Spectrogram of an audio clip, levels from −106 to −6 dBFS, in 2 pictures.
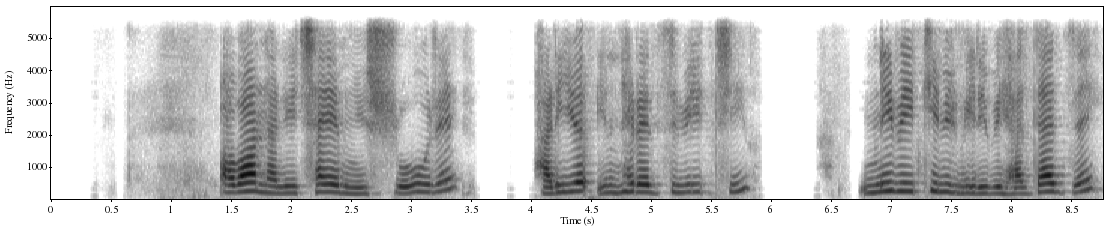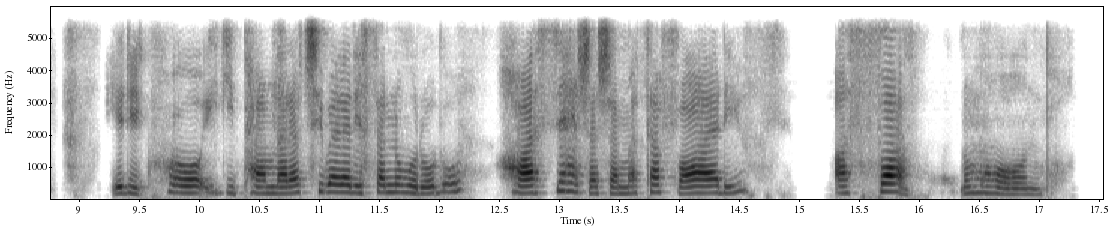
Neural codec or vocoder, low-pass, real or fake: codec, 24 kHz, 0.9 kbps, WavTokenizer, small release; 5.4 kHz; fake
